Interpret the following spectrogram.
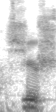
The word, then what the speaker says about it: Saoirse: Yeah, Saoirse. Saoirse. It's like Porsche, Saoirse. but Saoirse.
